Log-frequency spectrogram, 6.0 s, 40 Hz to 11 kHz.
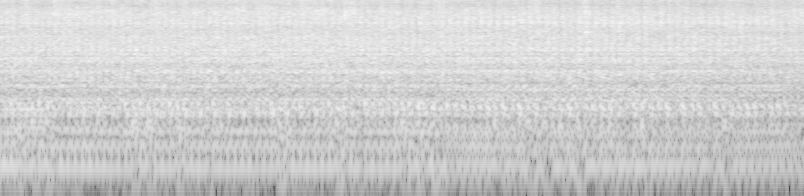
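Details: Craftsman 13hp OHV Tecumseh rear-engine tractor after the governor spring was moved down one notch to set rpm; steady even thrum, no hunting or surging; normal running, problem believed solved.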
